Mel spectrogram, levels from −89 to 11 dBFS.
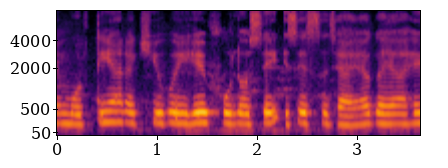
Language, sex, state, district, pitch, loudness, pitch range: Hindi, female, Chhattisgarh, Raipur, 205 Hz, -16 LUFS, 195-210 Hz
